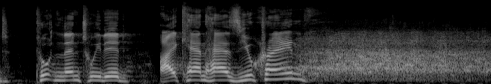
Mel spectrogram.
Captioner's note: laughter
